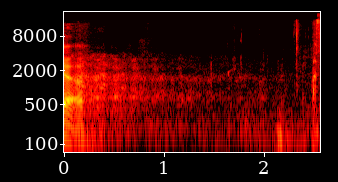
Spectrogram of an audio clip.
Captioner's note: laughter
